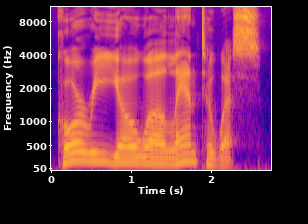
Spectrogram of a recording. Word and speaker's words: chorioallantois: I really think that's how it's pronounced, but I don't know if that's how exactly I would say the end. Anyway, it is spelled C-H-O-R-I-O-A-L-L-A-N-T-O-I-S. Chorioallantois. See, the end looks like French.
